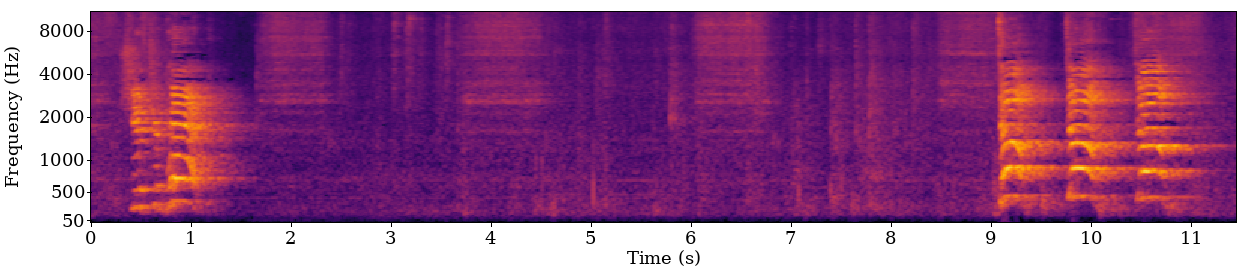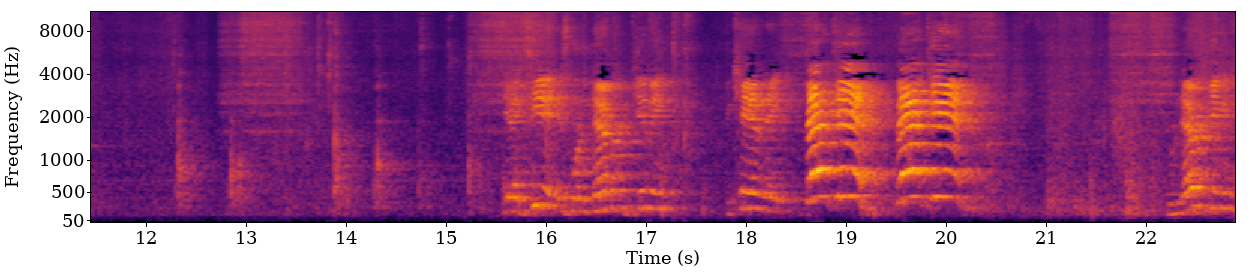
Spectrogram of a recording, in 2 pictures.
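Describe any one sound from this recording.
Heavy gear scrapes and shuffles on a rubber floor.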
